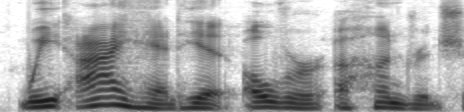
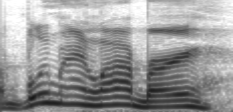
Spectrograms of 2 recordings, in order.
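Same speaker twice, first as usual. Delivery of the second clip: mock Southern drawl, pitched up; 4 semitones higher than usual. Shown as a demonstration. Host naming the old Blue Man Library days, Southern drawl. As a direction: lean into a playful Southern drawl. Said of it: "I say that with a Southern drawl".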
